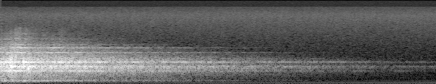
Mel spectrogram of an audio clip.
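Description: Background music ending on a held chord of several steady tones that fades away evenly, dying out about three and a half seconds in.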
